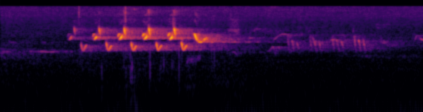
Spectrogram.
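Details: Common nightingale, one of two birds singing at dusk deep within birch bushes. It gives a loud phrase of rapid paired chirping notes, about eight in quick succession, then fainter high repeated notes against a soft background hiss.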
